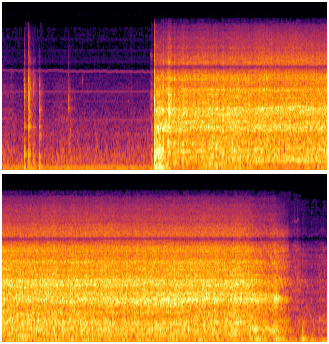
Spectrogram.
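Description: A blender grinds lime juice for a seasoned habanero pepper sauce. It kicks in abruptly after a few seconds of faint clicks, runs as a loud, steady whir for about nine seconds, then cuts off.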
